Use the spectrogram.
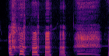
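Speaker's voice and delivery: high, scornful burst of laughter; mocking laugh. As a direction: laugh at her to her face. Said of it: "నాకైతే నవ్వు వస్తుంది". (ఎగతాళి నవ్వు)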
